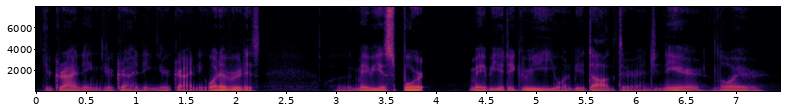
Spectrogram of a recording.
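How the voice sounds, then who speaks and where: A man's voice: sits low, gravelly, a little mellow, no echo, studio quality. A nineteen-year-old man talking casually to camera, giving earnest, rambling motivational advice. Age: young adult. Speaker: vlogger.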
